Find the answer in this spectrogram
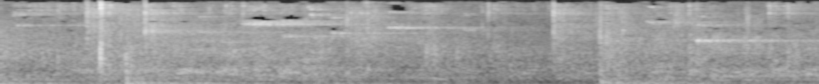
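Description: Table tennis ball clicking a few times as it is bounced ahead of a serve: two quick clicks about half a second in and another about three seconds in, over the chatter of voices echoing in a large sports hall.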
